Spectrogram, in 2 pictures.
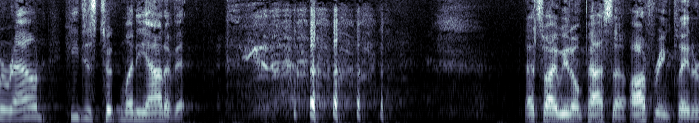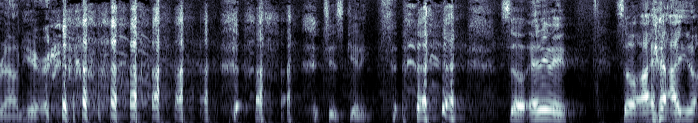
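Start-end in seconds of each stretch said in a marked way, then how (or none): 2.3-3.8 airy unvoiced chuckle at his own punchline; breathy laugh. Real, not acted. Pastor laughing at his own Mark Twain story, airy chuckle. 7.5-10.1 short chuckle at his own quip; laugh. Real, not acted. Pastor chuckling at his offering plate quip, light laugh. 10.9-11.6 quick laugh after kidding; brief real chuckle. Real, not acted. Pastor laughing after saying just kidding, quick chuckle.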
